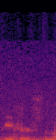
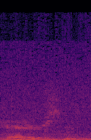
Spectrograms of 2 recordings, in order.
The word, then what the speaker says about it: Pedersen: Did they pronounce it Peterson over there, or? No, they pronounce it Pedersen.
